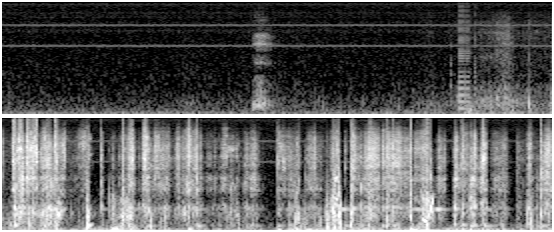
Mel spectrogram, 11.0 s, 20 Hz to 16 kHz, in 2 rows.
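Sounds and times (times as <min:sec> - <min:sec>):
scraping and rustling: 0:04.6 - 0:11.0.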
